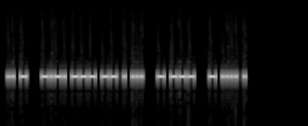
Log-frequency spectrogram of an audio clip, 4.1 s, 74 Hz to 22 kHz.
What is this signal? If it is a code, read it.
Morse code, heard as a keyed tone, about 44 wpm, 700 Hz. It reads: IT COMES TO THE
